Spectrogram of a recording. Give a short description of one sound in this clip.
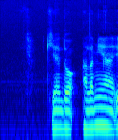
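A man speaks calmly and close to a microphone.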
